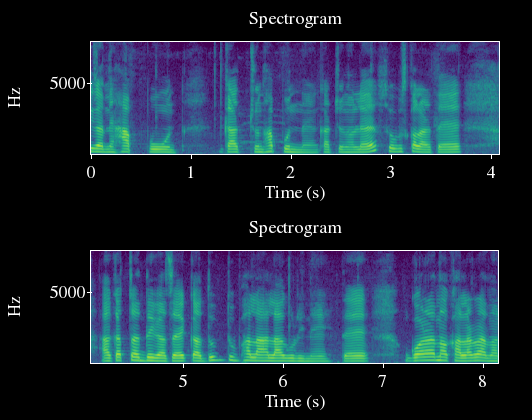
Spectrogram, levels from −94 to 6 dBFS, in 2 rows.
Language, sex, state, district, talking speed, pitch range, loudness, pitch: Chakma, female, Tripura, West Tripura, 160 wpm, 185-215 Hz, -17 LUFS, 195 Hz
